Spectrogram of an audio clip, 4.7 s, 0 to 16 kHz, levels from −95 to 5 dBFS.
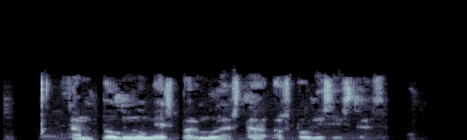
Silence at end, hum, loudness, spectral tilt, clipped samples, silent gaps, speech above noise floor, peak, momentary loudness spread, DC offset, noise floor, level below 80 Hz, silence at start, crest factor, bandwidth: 0.85 s; none; -22 LUFS; -4 dB/octave; under 0.1%; none; 60 dB; 0 dBFS; 9 LU; under 0.1%; -82 dBFS; -60 dBFS; 0.4 s; 22 dB; 7.8 kHz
